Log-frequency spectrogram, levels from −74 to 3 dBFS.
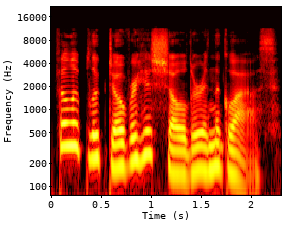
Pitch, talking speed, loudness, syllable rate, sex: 190 Hz, 210 wpm, -17 LUFS, 5.4 syllables/s, female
